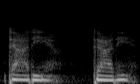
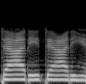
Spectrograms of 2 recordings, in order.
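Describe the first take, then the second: First: It sounds hesitant and awkward. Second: It sounds joyful and full of delight.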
